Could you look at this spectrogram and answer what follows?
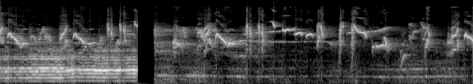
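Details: Home-kept female Oriental magpie-robin singing to lure males: a rich run of whistled, sweeping notes and quick trills that starts after a brief gap, preceded by a steady low harmonic tone.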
